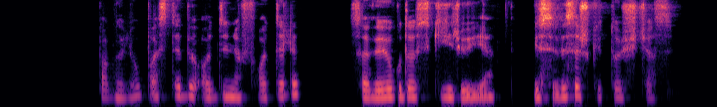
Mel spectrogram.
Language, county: Lithuanian, Panevėžys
